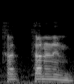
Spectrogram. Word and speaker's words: Kunin: Kunin. That's what they say on the broadcast, at least. Kunin and Greenway.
